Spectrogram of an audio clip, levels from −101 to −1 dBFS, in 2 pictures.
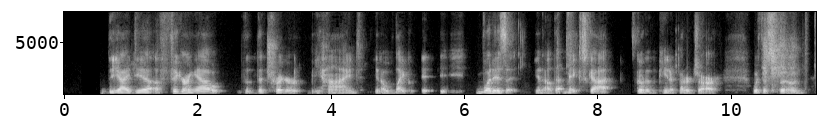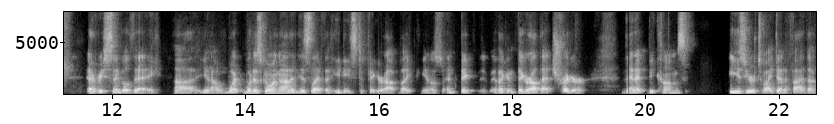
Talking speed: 185 wpm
